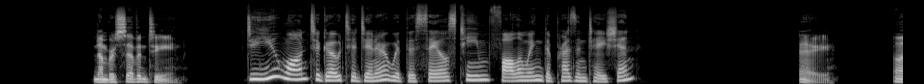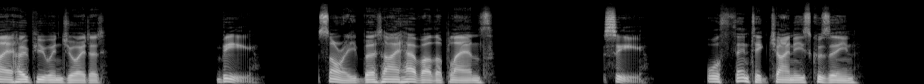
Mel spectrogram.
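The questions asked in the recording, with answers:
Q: Do you want to go to dinner with the sales team following the presentation?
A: B: Sorry, but I have other plans.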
